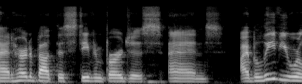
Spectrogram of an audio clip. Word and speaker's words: Burgess: say your last name burgess okay yeah a lot of people will see it and they'll think like burgers or like you know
